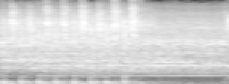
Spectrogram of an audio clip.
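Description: A loud, dense roar of a concert crowd in Texas cheering fills the whole clip, with a rapid rhythmic low thumping in the first half that fades into a steady wash of noise.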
